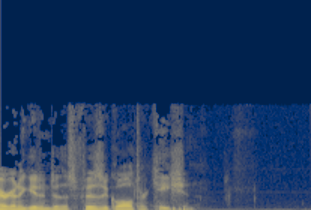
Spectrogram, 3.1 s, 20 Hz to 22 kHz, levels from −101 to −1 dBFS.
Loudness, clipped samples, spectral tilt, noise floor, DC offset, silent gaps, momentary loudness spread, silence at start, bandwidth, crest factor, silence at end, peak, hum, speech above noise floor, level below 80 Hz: -28 LUFS; under 0.1%; -6.5 dB/octave; -65 dBFS; under 0.1%; none; 9 LU; 0 s; 11.5 kHz; 20 dB; 1.2 s; -10 dBFS; none; 37 dB; -60 dBFS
